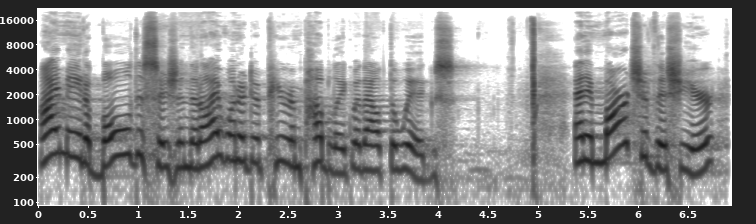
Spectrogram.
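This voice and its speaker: Woman speaker, high voice, earnest and emphatic, inspirational stage talk. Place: stage before a live audience.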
